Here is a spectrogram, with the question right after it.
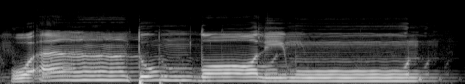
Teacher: تو اس کو وأنتم نہیں کریں گے بلکہ وأنتم ظالمون. ضا کو جو ہے خوب موٹا کر کے پڑھیں گے اور ایک الف کے برابر لمبا کر کے پڑھیں گے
